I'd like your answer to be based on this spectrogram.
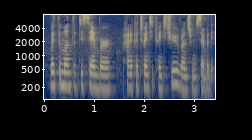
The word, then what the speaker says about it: Hanukkah: And it's, yeah, it is pronounced with a guttural KH sound, like Hanukkah, okay.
